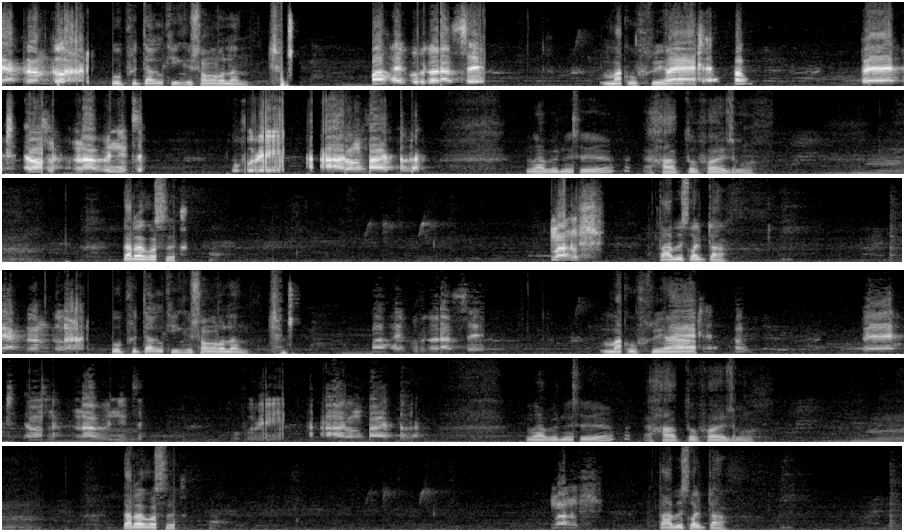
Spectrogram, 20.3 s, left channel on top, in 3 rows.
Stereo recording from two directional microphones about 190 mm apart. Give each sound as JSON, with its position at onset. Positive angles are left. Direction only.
{"t": 0.0, "sound": "a man's voice", "side_deg": 50}
{"t": 0.8, "sound": "speech", "side_deg": 0}
{"t": 2.7, "sound": "speech", "side_deg": 50}
{"t": 4.5, "sound": "speech", "side_deg": 0}
{"t": 4.9, "sound": "speech", "side_deg": 45}
{"t": 10.2, "sound": "speech", "side_deg": 0}
{"t": 14.2, "sound": "a sound", "side_deg": 0}
{"t": 17.6, "sound": "speech", "side_deg": 50}
{"t": 18.4, "sound": "speech", "side_deg": 0}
